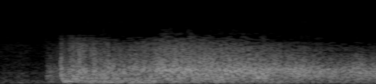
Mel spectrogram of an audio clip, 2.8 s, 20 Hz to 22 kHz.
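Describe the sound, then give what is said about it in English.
A naval deck gun fires a high-explosive round aboard a boat. A single sharp, heavy boom hits suddenly and then becomes a loud, sustained rolling roar that fades only slightly. “Number 1 gun fired, sir.”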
